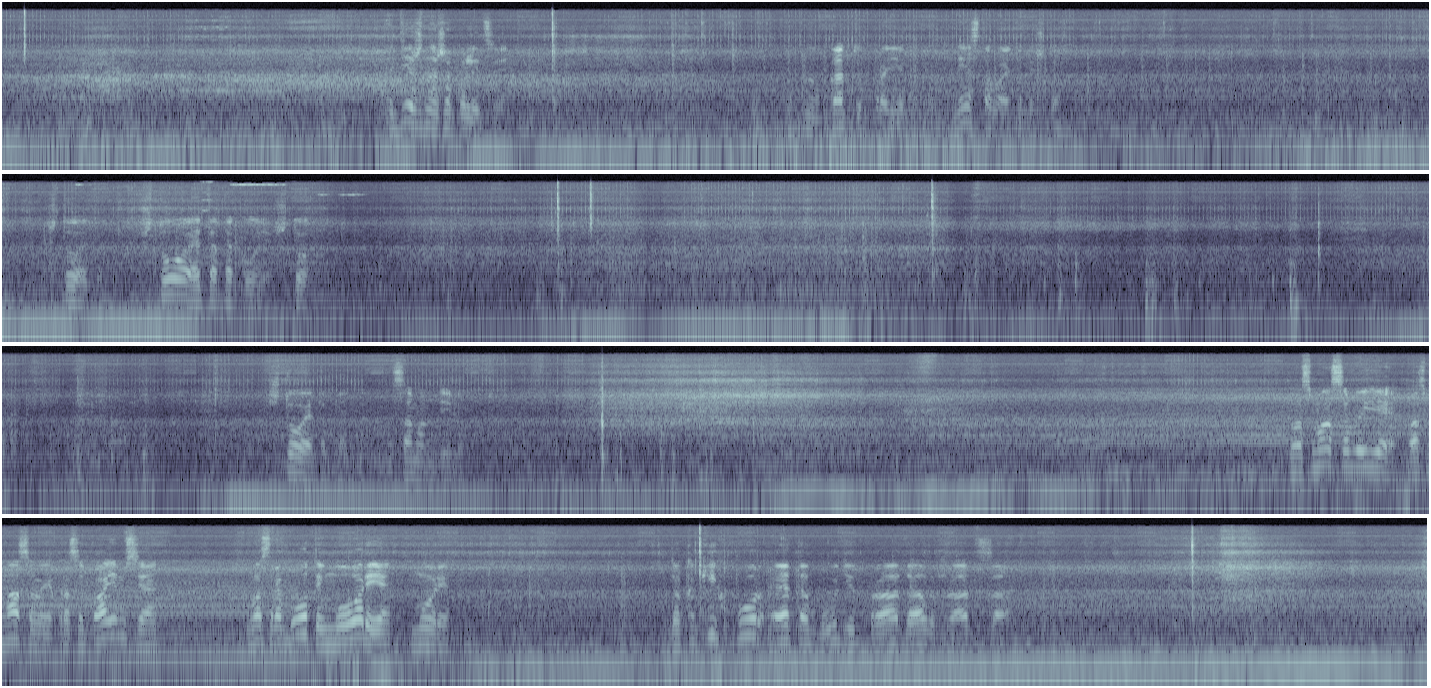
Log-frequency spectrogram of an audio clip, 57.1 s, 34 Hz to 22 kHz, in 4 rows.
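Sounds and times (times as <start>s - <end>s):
car driving on wet road: 0.0s - 57.0s
tyres hissing on wet road: 30.9s - 57.0s.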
